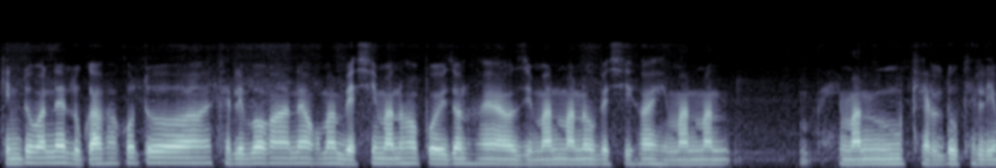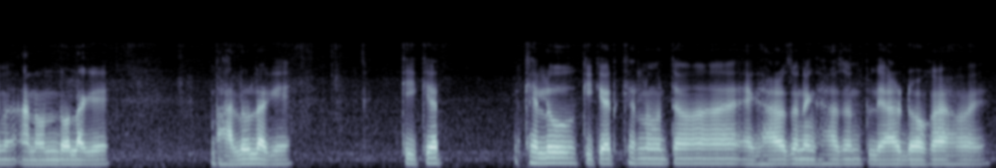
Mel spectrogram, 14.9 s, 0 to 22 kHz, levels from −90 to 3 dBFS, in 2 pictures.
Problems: background sounds at intervals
